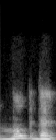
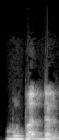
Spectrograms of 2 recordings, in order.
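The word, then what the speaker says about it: مبدل: Badal will be the second word, and mubdal min. It's not mubaddal min, quite commonly mispronounced as mubaddal min. It's not from tabdil, it's from ibdal.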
